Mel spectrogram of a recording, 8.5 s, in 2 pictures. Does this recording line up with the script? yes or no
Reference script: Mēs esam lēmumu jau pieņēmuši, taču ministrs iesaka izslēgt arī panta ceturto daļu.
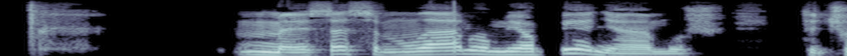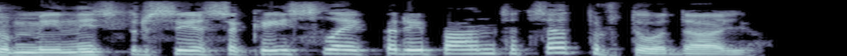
yes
